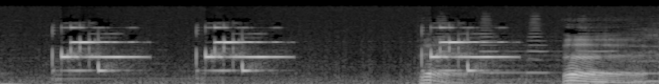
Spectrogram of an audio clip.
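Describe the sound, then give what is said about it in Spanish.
Mobile phone notification tones from many messages arriving at once after the phone reconnects to Wi-Fi: four bright, chiming alerts in quick succession, the later two fuller and sweeping. “¡Qué manera de sonarle el teléfono, che! Están entrando todos los mensajes juntos porque no tengo saldo y tampoco tenía wifi.”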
